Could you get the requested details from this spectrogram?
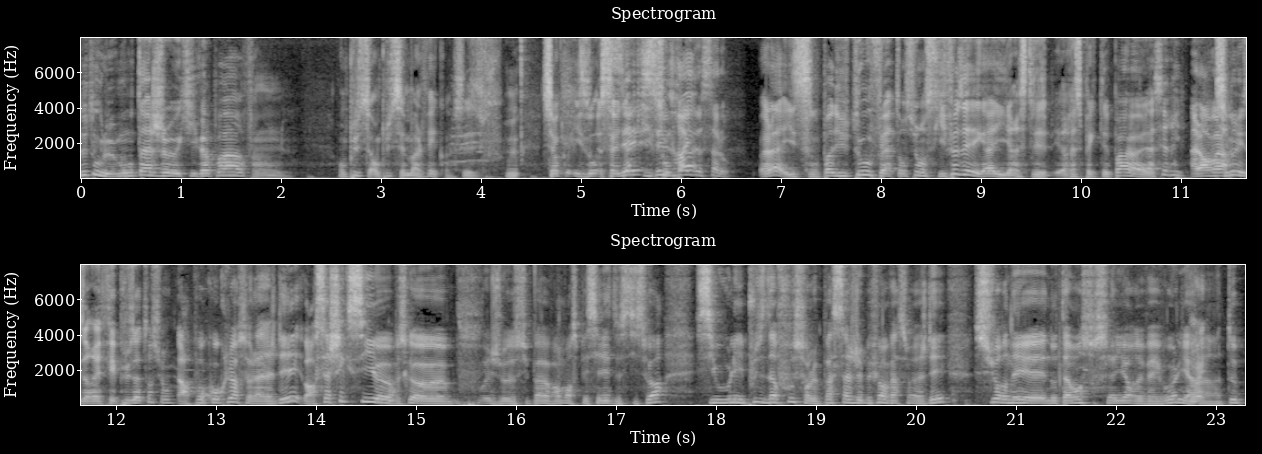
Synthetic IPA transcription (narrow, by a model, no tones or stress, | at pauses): dət̪uləmɔ̃t̪aʒøkʲivapaɑ̃fɛ̃ | ɑ̃plysɑ̰̃plysːɛmalfɛkwa̰sɛ̰fsiɑ̃kilzɔ̃savəd̪ikisɛɔ̃t̪χaajd̪əsalo | vwalailsɔ̃pad̪yt̪ufɛat̪ɑ̃sjɔ̃asə̥kilfəzɛleɡailʁɛst̪ɛʁɛspɛk̚t̪ɛpaølaseʁialɔʁvwaslainɔ̃ilzɔʁɛfɛplysat̪ɑ̃sjɔ̃alɔʁpuʁkɔ̃klyʁsyʁlaːʃd̪easaʃekə̥siøpasə̥kəøʒəsɥipavʁɛmɑ̃spesjalist̪d̪əsɛ̥t̪i̥st̪waʁ | sivuvuleplys̬d̪ɛ̃fosyʁləpasaʒd̪əbefeɑ̃vɛʁsjɔ̃aʃd̪e | syʁnenɔt̪amɑ̃syʁslajœʁːevajvoljawɛɛ̃t̪up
